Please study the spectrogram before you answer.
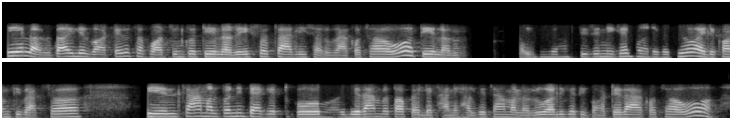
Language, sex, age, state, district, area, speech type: Nepali, female, 45-60, West Bengal, Kalimpong, rural, conversation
